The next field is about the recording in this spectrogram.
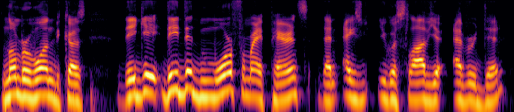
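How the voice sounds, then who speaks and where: A man's voice: on the high side, normal speed, a little mellow, dry recording, clean studio sound. A young man from Canada, a Serbian native speaker, hosting a solo opinion podcast and hammering his points by number with lots of repetition. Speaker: podcast host.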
